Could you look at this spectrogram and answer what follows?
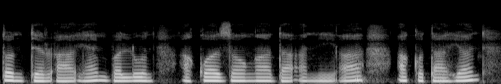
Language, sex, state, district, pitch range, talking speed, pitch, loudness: Mizo, female, Mizoram, Aizawl, 160-175 Hz, 155 wpm, 165 Hz, -16 LUFS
